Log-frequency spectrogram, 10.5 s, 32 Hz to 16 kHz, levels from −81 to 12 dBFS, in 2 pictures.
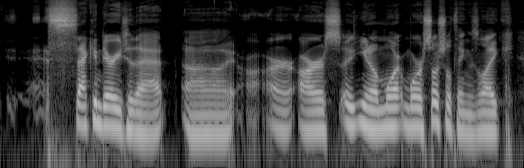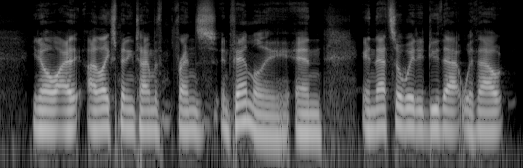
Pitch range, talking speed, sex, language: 115-140 Hz, 190 wpm, male, English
